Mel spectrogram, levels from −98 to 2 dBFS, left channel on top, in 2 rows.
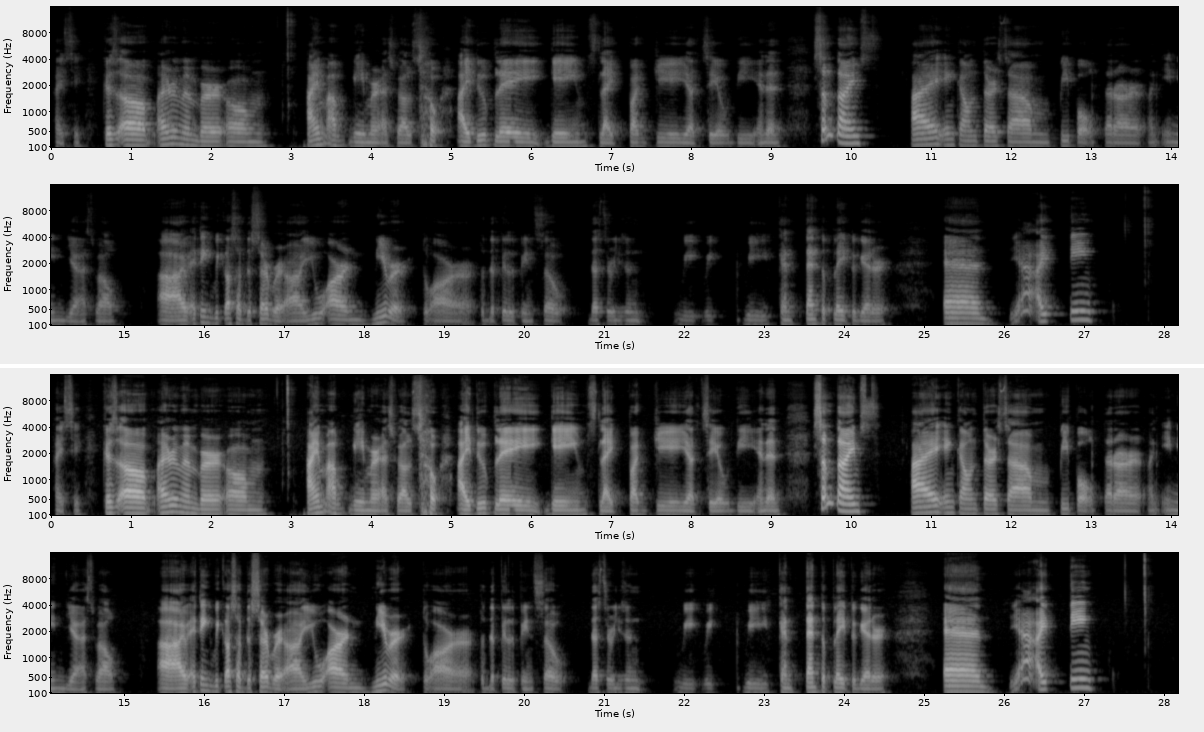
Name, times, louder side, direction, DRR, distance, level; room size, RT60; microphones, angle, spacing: voice 1, 0.1-0.4 0.7-2.7 3.2-10.3 10.7-14.9 15.4-20.5 20.8-21.5 21.9-22.4 22.8-24.5 24.8-24.9 25.2-25.8 26.1-26.6 26.8-27.1, right 7 dB, 50° right, 0.4 m, -38 dB
9.4 x 8.6 x 2.6 m
head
